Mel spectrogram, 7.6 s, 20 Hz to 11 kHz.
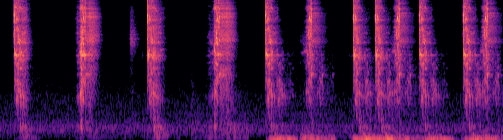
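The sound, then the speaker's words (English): Large 12-inch scissors snip crisply, a few slow, spaced cuts at first, then a quicker run of sharp snips with soft low thuds beneath them. No one speaks. “I bought both the 12-inch and the 10-inch, and then as well as a few other smaller scissors.”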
